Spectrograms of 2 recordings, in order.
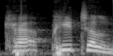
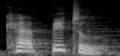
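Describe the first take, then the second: First: The p is said with a strong puff of air. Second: The p is said without a puff of air. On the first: The speaker calls it wrong. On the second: The speaker calls it right.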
